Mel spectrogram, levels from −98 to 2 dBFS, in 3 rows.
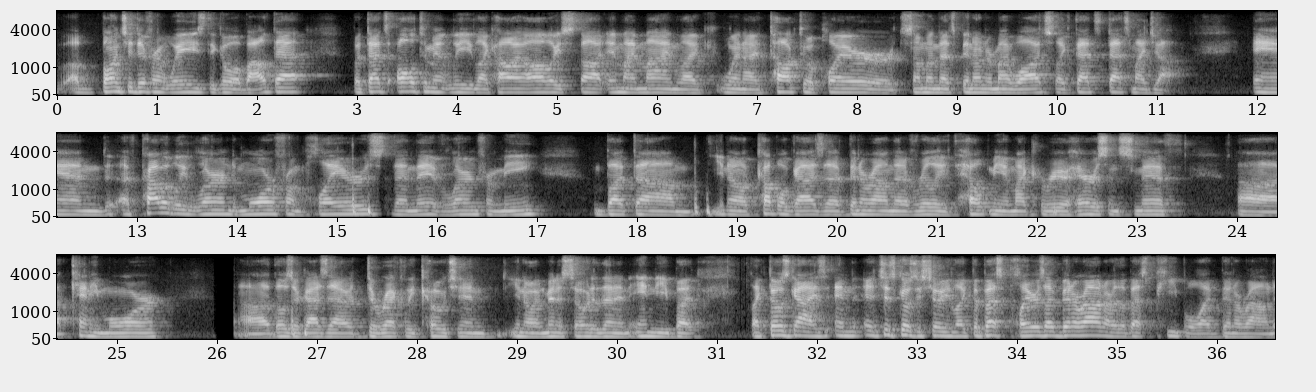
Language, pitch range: English, 125-145 Hz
